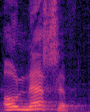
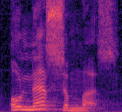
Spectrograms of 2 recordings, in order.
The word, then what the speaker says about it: Onesimus: onesim Odessa for us make sure I yeah oh nessive onesimus I had to write it down or I'd never pronounce it one of philemon's servants was onesimus onesimus had stolen some things from Philemon and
